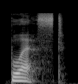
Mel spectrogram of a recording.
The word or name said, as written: blessed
